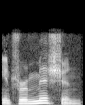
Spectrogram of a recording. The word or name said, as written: intromission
